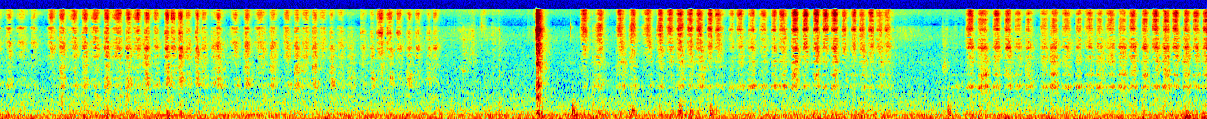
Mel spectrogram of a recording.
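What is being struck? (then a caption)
Colored pencil on a paper coloring page. A teal colored pencil is rubbed across a flat paper mandala coloring page on a table in shading strokes while the other hand holds the page. The result is a quiet, steady, bright scratchy rasp that eases briefly twice, with one sharp tick near the middle.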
